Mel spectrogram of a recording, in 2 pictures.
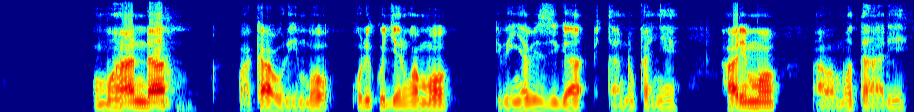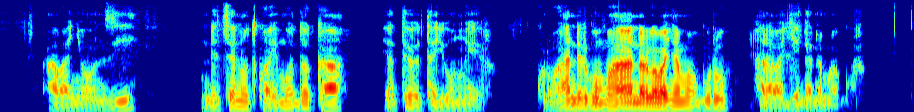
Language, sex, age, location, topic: Kinyarwanda, male, 36-49, Kigali, government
